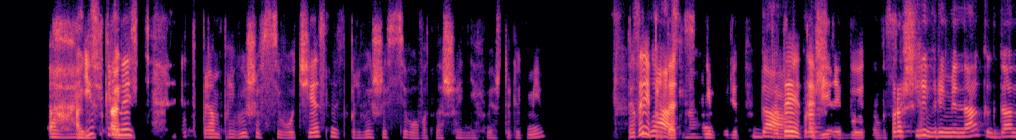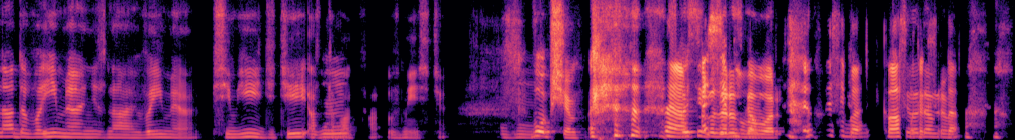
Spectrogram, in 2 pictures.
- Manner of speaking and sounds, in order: other background noise; tapping; laugh; chuckle
- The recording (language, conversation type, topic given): Russian, unstructured, Что делать, если вас предали и вы потеряли доверие?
